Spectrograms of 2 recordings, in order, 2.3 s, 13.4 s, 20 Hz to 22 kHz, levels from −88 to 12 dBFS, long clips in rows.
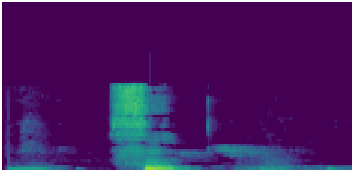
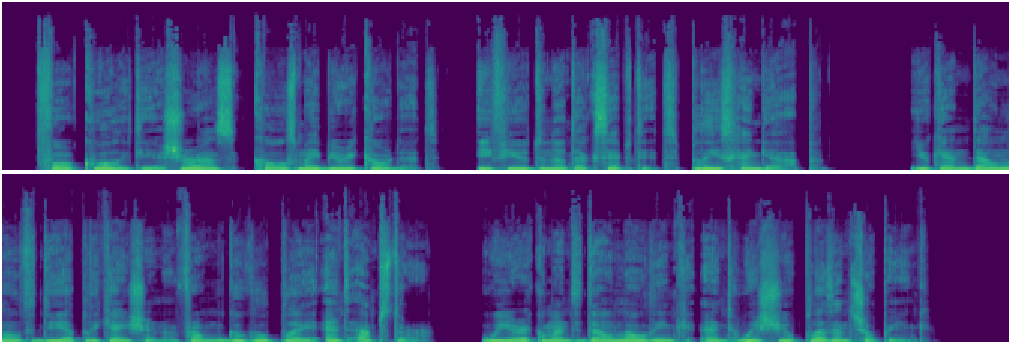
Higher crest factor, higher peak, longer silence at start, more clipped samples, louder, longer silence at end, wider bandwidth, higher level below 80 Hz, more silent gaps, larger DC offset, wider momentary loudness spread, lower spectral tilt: about the same, 18 dB vs 16 dB; first, 0 dBFS vs -4 dBFS; second, 0.05 s vs 0.25 s; neither; first, -14 LUFS vs -20 LUFS; second, 0.15 s vs 0.55 s; second, 12 kHz vs 18.5 kHz; second, -58 dBFS vs -38 dBFS; second, none vs 3.10-3.16 s, 5.74-6.05 s, 9.74-9.90 s; neither; first, 25 LU vs 10 LU; about the same, -5 dB/octave vs -6 dB/octave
